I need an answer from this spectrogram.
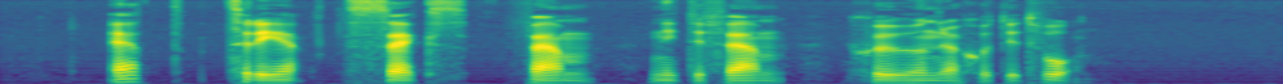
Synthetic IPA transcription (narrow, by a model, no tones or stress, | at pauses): ʔɛt̪ʰː | ɾeː | sɛks | fɛm | nɪt̪ːɪfɛm | ɧʉ̟ːhɵnd̪ɾaɧɵt̪ːɪt̪ʰv̥oː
